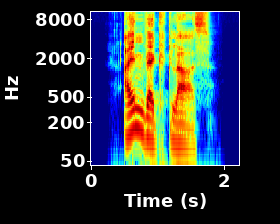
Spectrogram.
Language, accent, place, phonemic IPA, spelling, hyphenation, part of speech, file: German, Germany, Berlin, /ˈaɪ̯nvɛkˌɡlaːs/, Einweckglas, Ein‧weck‧glas, noun, De-Einweckglas.ogg
- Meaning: Weck jar, Mason jar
